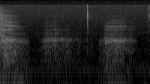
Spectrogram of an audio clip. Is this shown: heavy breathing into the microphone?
yes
